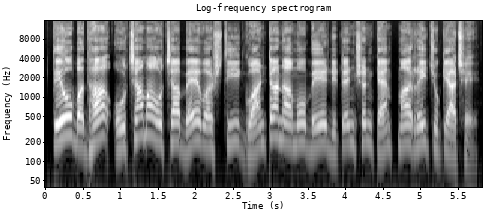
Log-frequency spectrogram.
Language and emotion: Gujarati, neutral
